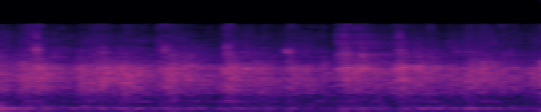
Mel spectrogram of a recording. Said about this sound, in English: Please, can we give him a round of applause as he takes the podium?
